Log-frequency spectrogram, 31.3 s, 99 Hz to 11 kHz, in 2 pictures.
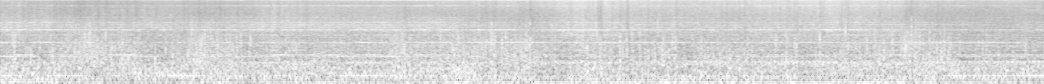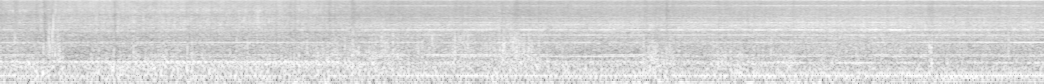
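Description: The twin 540 hp Yuchai marine diesel engines of a small ro-ro vessel running steadily at cruising speed, a constant drone heard on deck over the rush of the wake along the hull.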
